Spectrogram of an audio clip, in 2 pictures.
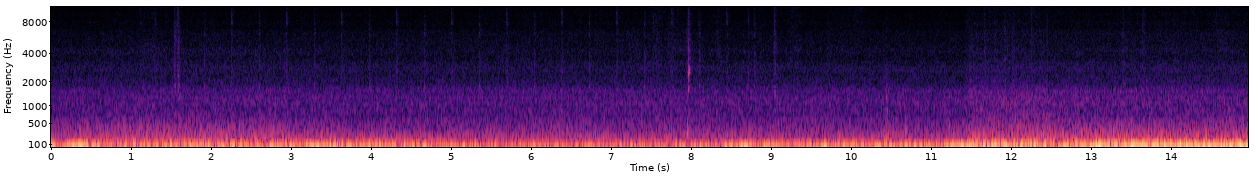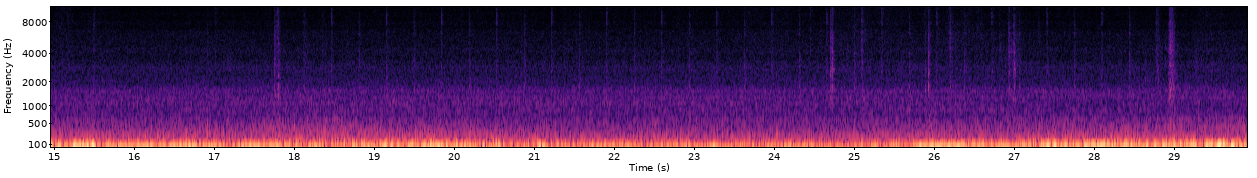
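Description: Car driving along a road: a steady low rumble of tyres and engine that gets louder about a dozen seconds in and again near the end.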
